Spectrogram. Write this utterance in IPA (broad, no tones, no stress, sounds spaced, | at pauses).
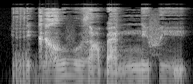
r i ɡ y ɣ u β u ð ɑ ɓ æ nː i f i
